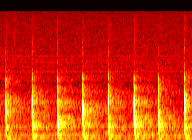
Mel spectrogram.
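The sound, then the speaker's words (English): Knocking on a door: eight sharp, evenly spaced raps in a quick, steady rhythm, each with a hollow mid-pitched thud and short decay, with no voices. “How many ghosts stand outside knocking?”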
